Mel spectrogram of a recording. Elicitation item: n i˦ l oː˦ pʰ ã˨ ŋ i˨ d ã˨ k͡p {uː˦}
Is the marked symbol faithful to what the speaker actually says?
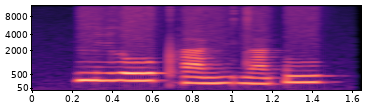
no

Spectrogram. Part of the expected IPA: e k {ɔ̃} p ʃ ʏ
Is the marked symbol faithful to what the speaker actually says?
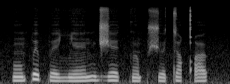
no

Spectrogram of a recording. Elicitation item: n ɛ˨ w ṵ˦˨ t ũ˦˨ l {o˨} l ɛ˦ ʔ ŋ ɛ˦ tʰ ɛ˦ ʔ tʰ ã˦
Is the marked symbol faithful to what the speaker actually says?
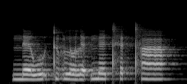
yes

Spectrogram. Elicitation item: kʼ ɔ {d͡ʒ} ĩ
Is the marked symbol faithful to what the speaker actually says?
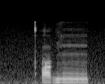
no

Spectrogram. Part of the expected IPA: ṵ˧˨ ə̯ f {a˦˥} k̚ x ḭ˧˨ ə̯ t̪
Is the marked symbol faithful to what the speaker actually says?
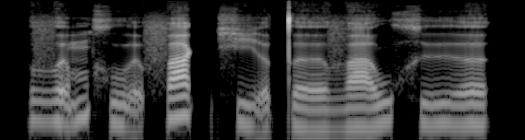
yes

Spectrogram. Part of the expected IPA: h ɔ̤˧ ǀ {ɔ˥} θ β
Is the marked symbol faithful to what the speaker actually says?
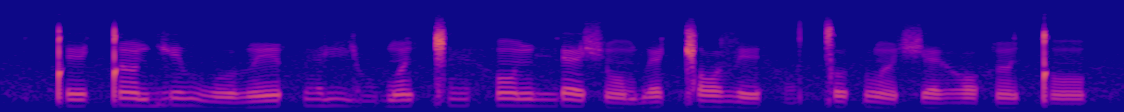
no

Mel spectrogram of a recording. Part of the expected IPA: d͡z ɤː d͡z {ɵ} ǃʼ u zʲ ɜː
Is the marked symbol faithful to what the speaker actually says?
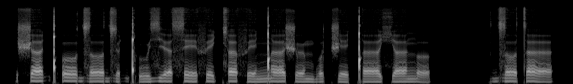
yes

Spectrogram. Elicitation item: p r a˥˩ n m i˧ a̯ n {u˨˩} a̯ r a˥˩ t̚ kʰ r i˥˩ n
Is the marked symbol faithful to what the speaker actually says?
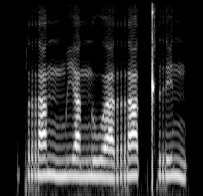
yes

